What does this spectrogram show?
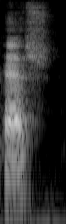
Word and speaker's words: Budapest: the way that you pronounce it uh pesk instead of pest uh which is how it is spelled i believe uh yeah i mean it's i think it's i think pesh is actually the oh so i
